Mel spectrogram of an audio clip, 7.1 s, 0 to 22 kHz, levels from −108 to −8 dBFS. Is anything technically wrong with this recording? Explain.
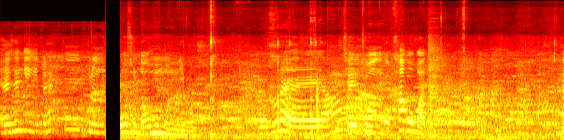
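Yes. From the start to 1.5 s, the recording path was likely on a different, poorer capture device, an input switched to a poorer device, before changing over. That input passes nothing above 11.4 kHz, so this opening stretch of everyday sound is duller and a few decibels quieter, with a faint background hiss well below the signal. At the changeover near 1.5 s, a gap of about 0.19 s drops out before the fuller, brighter sound arrives.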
